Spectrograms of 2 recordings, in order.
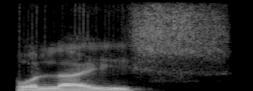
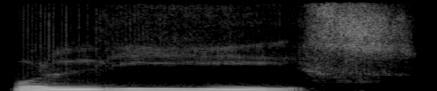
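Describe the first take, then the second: First: The word is said short, like English police. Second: The word is said with a stretched vowel. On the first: The speaker calls it wrong. "it's not police" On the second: The speaker calls it right. "It has to be pronounced police. You have to stretch police"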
